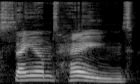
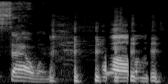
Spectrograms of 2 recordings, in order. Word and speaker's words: Samhain: and I'm like, it is not Samhain. This is not Sam's Haines. This is Samhain. And I think it's mainly because it's a Celt word.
